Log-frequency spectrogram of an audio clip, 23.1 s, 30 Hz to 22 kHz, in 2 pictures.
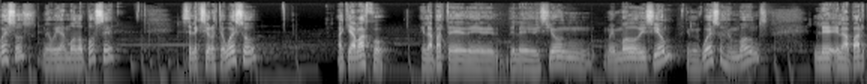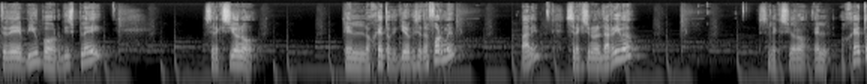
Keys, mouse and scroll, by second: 0.1 right click, 1.0 click, 2.6 right click, 4.7 click, 19.2 right click, 20.9 click.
